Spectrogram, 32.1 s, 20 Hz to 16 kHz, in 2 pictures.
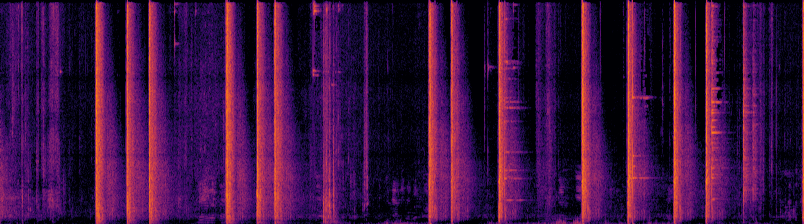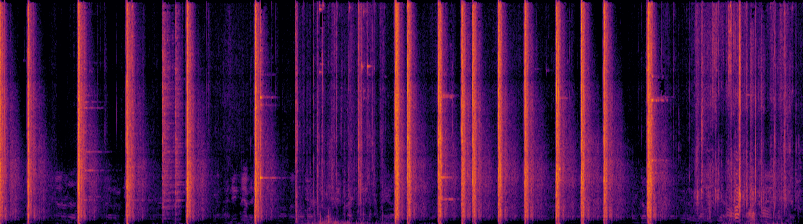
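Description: Gunshots from a 3-gun competitor's firearms during a timed stage: quick strings of two to five shots separated by short pauses, with a faster run of shots near the end.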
